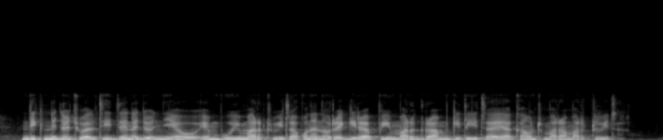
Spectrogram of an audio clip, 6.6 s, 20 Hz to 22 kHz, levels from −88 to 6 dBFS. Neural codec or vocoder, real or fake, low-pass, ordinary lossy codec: none; real; 7.2 kHz; none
